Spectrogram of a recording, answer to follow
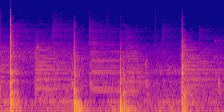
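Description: Four sharp knocks, as bottles of hair product are handled and set down on a hard surface, over background music.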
